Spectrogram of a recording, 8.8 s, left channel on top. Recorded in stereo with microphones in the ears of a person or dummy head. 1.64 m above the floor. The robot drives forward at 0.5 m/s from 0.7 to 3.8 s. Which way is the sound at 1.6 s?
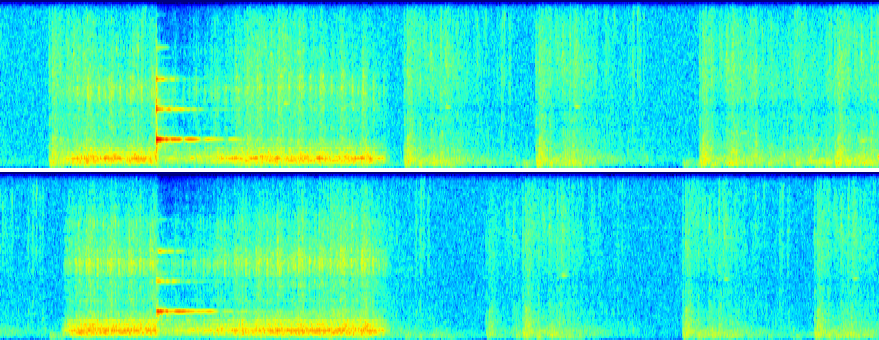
55° left (ahead or behind).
